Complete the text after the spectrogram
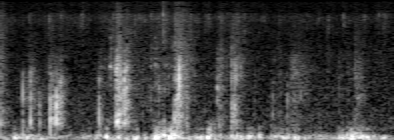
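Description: Footsteps crunch softly in snow.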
